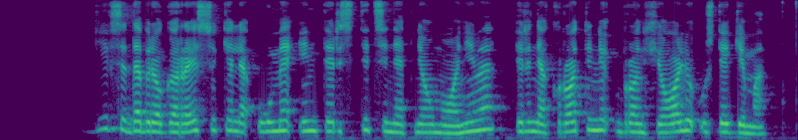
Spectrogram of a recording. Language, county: Lithuanian, Telšiai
